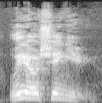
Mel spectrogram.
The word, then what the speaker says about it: Liu Xinyu: And then the yu is not actually you. It's but we don't make that sound in English. So leo shingu. If you say like you or anything like that, Leo, that's about as close as you're going to get in English. At least it's not wildly off base.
